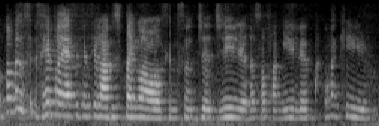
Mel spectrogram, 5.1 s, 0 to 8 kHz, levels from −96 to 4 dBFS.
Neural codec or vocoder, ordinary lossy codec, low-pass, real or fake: codec, 32 kHz, 1.9 kbps, SNAC; MP3, 48 kbps; 7.2 kHz; fake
